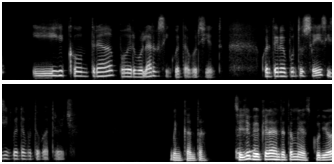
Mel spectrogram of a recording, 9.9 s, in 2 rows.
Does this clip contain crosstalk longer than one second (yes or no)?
no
